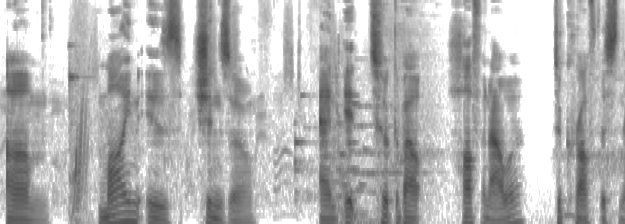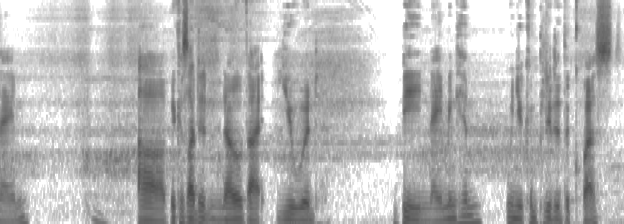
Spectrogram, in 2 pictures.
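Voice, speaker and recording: A man's voice: sits low, unhurried, a little hiss or hum. A man live-streaming a video game, chatting casually with viewers as he plays. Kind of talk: casual chat while playing a game for viewers.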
